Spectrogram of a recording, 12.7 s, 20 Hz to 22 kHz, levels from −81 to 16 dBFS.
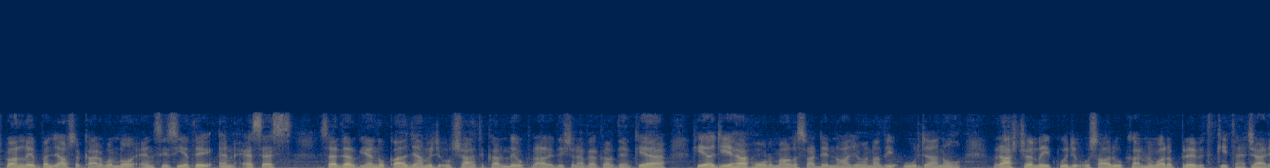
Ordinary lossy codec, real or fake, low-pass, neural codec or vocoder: none; fake; 7.2 kHz; codec, 16 kHz, 1.1 kbps, Voila-Tokenizer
